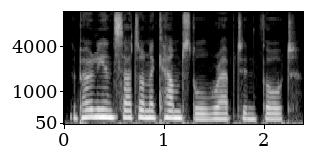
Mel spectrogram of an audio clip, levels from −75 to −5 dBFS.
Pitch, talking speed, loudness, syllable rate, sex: 195 Hz, 200 wpm, -15 LUFS, 5.4 syllables/s, female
